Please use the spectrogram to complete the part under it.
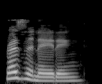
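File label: "resonating", British English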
